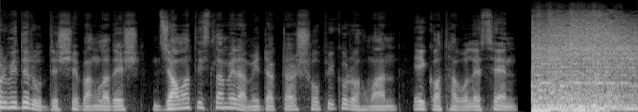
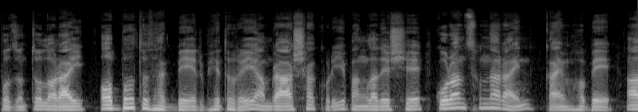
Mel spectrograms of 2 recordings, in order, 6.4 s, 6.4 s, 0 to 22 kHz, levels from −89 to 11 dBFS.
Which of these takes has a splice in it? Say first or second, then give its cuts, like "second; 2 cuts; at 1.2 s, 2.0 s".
first; 1 cut; at 5.2 s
